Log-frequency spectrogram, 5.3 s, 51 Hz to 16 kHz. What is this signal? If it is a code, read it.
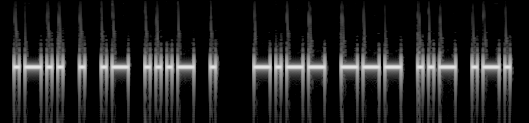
Morse code, heard as a keyed tone, about 22 wpm, 700 Hz. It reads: LEAVE YOUR
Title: Sentences from Top 1000 Words - Review Part 3 - 22wpm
